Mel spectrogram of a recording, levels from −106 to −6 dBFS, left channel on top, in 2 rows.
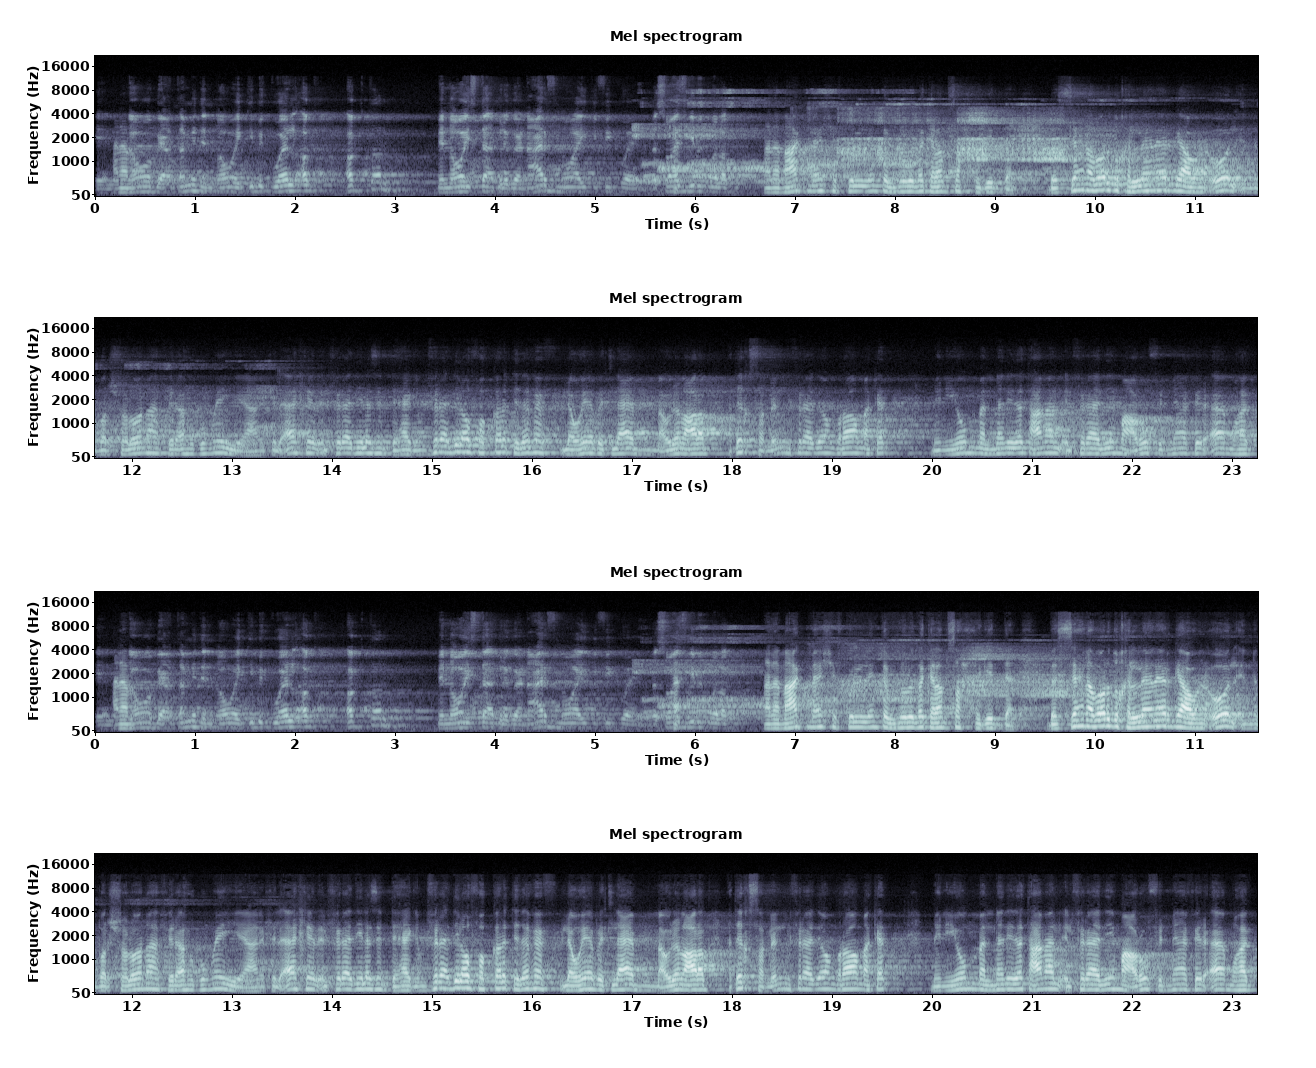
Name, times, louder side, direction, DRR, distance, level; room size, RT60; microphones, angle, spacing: voice 1, 0.0-3.0 3.4-6.3, left 1 dB, 10° left, 3 dB, 1.4 m, -37 dB
sound 1, 5.4-13.6, left 3 dB, 85° left, 2.8 m, -36 dB
voice 2, 6.7-19.5 20.0-23.2, right 4 dB, 60° right, 9 dB, 0.8 m, -24 dB
27.0 x 23.0 x 6.8 m, 2.3 s
head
